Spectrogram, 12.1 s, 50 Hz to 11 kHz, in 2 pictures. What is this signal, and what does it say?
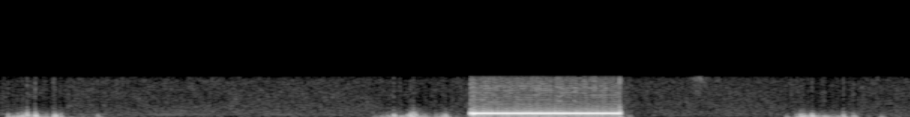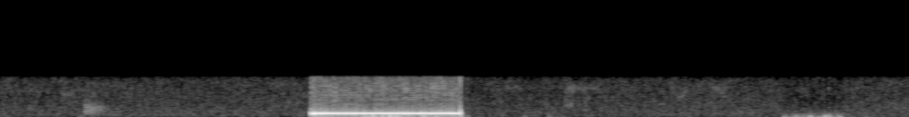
Ringback tone (Europe, 425 Hz).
